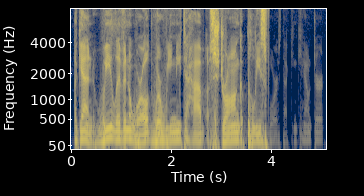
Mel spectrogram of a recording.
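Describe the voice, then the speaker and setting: A man's voice: on the low side, normal speed, mellow, dry recording. A middle-aged man from Canada making an assertive, emphatic public comment at a meeting. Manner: assertive, emphatic, argues with statistics. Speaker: public deputant at a police board meeting.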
